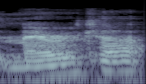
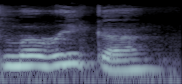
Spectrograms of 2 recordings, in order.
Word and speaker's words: Marika: Is it America or... Because I believe I mispronounced it before a few times. It's Marika. Marika, okay.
